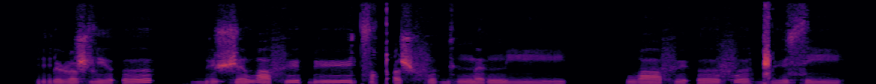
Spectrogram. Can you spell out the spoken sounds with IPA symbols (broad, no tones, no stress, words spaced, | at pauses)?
rʉɭɒʂlʲʊːʔʊ | ɡ͡bʉʃə wɒfʉ ɓʉː t͡səqʼʉʂfʊ ɡʉŋ͡məːŋ͡miː | wɒːfʉʔʊː fʊːɡ͡ǁʉ si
